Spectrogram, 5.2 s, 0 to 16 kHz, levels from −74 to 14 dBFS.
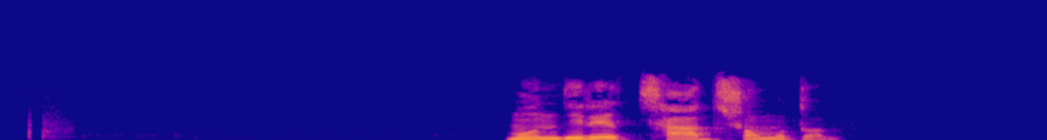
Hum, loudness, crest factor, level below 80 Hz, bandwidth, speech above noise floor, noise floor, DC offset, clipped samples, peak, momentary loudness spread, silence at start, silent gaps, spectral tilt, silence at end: none; -15 LUFS; 18 dB; -58 dBFS; 7.8 kHz; 65 dB; -79 dBFS; under 0.1%; under 0.1%; -2 dBFS; 12 LU; 2.55 s; none; -5.5 dB/octave; 1.1 s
